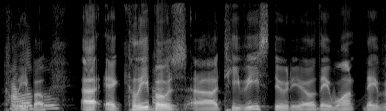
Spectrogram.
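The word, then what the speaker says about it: Kalibo: Gotta say it right, Calibo.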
